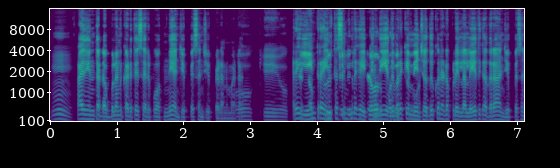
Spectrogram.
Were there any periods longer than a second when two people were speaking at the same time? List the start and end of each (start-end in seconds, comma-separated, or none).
3.7-5.6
